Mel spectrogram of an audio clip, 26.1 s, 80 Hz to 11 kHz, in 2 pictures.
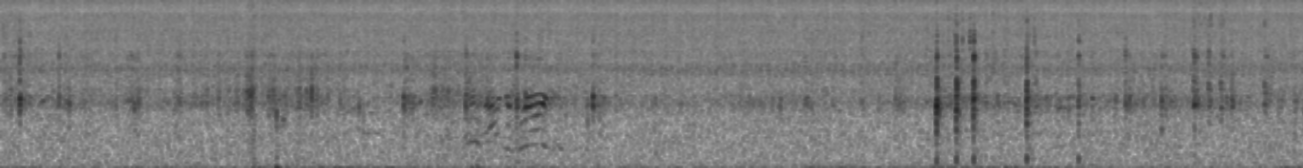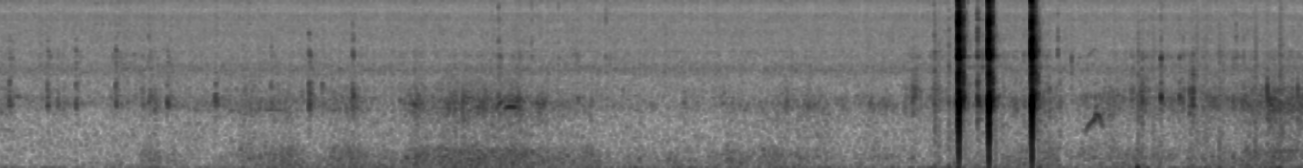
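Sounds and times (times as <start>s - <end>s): wind rumble on microphone: 0.0s - 26.0s
sharp clicks: 22.6s - 23.7s.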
